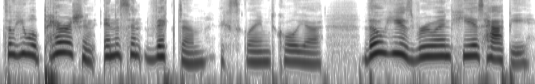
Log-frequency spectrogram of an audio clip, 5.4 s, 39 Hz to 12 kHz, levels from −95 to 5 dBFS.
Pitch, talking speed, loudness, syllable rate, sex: 240 Hz, 180 wpm, -20 LUFS, 5.4 syllables/s, female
